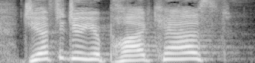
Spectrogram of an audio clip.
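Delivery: very high, panicky, panicked voice. Retelling how a wife asks in the morning: imitating a panicked wife. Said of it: "that panic your wife can have in her voice".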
